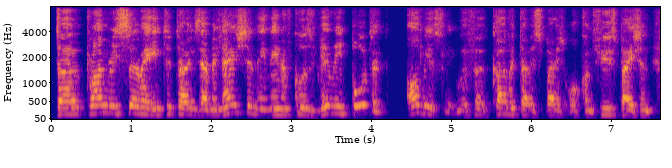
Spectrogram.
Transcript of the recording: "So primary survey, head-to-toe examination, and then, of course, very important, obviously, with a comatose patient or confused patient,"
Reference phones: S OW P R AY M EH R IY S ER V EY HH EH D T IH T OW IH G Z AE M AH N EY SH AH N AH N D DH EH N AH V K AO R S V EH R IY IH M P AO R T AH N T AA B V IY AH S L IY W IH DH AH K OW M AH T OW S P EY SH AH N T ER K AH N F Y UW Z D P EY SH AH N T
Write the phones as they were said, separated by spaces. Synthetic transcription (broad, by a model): S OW P R AY M EH R IY S ER V EY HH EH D T IH T OW IH G Z AE M AH N EY SH AH N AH N DH EH N AH V K AO R S V EH R IY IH M P AO R T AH N T AA B V IY AH S L IY W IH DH AH K OW M AH T OW S P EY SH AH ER K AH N F Y UW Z P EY SH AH N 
